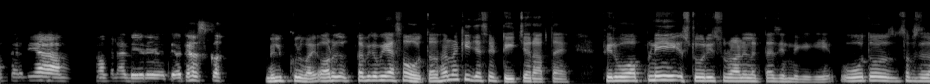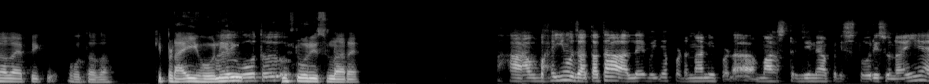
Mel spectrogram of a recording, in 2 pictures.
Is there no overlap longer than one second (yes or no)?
yes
